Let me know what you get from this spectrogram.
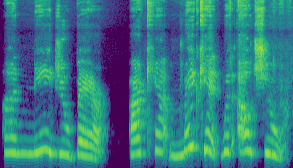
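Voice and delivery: slow, loud, high pleading; desperate plea. A narrator's reading. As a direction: stretch out each word as you beg. Pleads with friend to return.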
